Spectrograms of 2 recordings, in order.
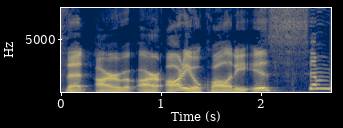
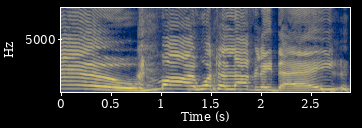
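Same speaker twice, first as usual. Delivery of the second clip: mock posh British; 13 semitones higher, much slower than usual. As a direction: sing out a posh British exclamation. Mocking British servers.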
